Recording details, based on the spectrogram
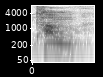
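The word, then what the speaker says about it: thumb: क्या पढ़ेंगे क्लाइम चढ़ना यहां देखिए थम थंब नहीं थम समझ में आ रहा है य बी नहीं बढ़ाएगा अंगूठा यहां देखिए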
